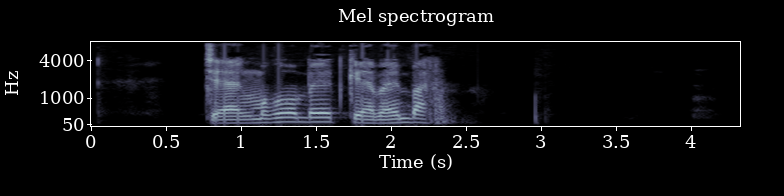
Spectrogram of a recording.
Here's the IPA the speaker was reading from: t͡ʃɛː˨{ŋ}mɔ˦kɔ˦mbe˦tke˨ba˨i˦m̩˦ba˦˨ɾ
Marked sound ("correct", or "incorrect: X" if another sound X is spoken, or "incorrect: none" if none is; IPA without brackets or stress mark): correct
